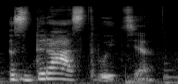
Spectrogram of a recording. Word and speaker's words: Здравствуйте: Also, the beginning of the word zdr often makes people confused, because all three letters here are consonants and all of them are pronounced. Maybe it's not so easy to pronounce these three letters one by one, but try not to put any other sounds between them. There are no any extra sounds between them, so it shouldn't be zdara or zadara. Instead of this, say zdra. Здравствуйте.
